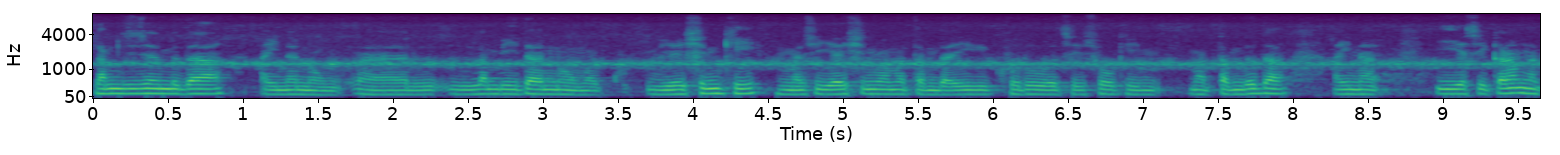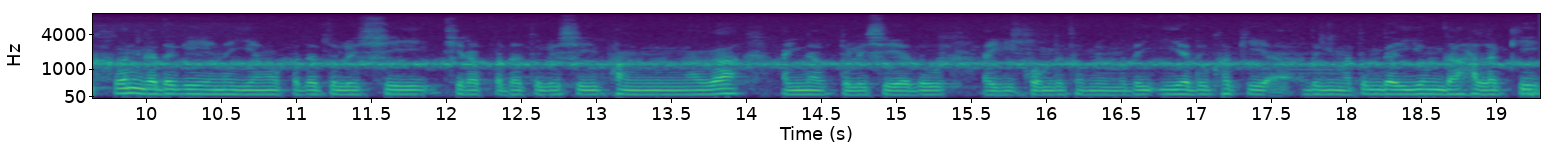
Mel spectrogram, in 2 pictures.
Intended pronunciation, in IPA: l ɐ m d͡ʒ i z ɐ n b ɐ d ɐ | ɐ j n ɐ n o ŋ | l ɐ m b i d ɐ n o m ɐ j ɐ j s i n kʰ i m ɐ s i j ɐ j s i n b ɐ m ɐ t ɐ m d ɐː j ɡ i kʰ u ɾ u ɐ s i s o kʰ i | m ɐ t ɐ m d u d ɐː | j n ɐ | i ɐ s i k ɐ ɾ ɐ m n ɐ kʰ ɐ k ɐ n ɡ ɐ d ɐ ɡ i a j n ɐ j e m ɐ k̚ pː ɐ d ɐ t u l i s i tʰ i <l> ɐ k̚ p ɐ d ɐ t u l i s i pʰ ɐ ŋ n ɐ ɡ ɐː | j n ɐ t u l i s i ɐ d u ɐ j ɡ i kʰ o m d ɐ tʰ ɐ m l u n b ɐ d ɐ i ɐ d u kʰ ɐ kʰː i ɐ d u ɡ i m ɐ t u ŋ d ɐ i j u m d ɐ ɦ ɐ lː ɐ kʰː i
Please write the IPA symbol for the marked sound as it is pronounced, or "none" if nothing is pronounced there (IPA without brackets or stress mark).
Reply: ɾ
